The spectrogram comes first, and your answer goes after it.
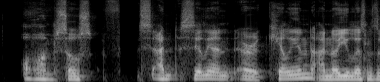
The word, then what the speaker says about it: Cillian: His name's pronounced Killian. Oh, I'm so Cillian or Killian.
